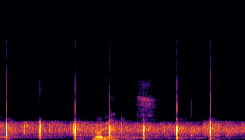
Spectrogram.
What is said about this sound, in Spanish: a quien también pido recibamos con un aplauso en el día de hoy.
